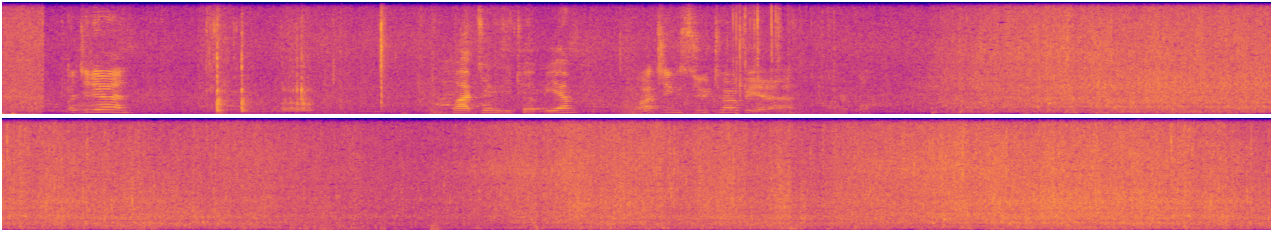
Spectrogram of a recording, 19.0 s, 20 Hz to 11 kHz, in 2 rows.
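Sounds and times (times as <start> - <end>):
water rushing past a hull: 6.7 - 19.0
wind buffeting microphone: 8.4 - 18.6.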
